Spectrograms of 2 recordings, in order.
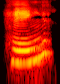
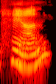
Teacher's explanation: it's still the short a sound just being morphed by the back nasal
